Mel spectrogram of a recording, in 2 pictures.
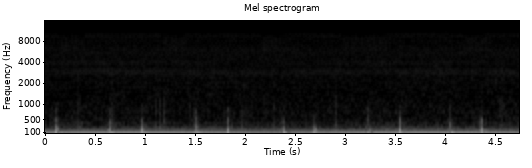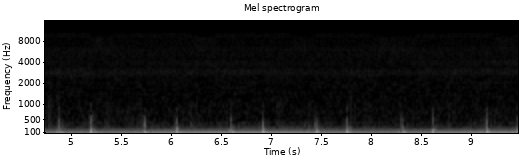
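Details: Own heart sounds recorded on a timer while napping, lying on the back (supine) rather than the usual face-down position: steady soft heartbeats about 70 a minute under a constant low hum; normal resting heart sounds.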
